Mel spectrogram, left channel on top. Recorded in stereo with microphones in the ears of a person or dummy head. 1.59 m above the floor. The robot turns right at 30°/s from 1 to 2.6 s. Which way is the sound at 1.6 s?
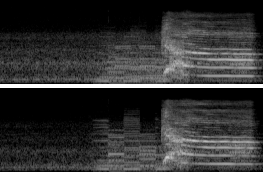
30° right (ahead or behind).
